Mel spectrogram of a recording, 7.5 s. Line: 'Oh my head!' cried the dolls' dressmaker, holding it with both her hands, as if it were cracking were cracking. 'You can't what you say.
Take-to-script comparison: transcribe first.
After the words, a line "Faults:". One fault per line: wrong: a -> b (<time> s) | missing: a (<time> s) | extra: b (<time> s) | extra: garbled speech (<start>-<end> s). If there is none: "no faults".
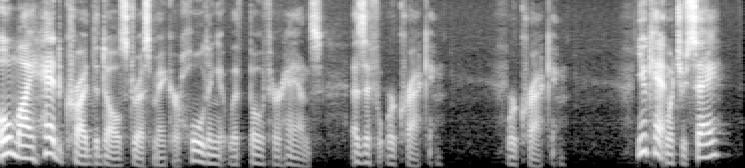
'Oh my head!' cried the dolls' dressmaker, holding it with both her hands, as if it were cracking were cracking. 'You can't what you say.
Faults:
no faults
